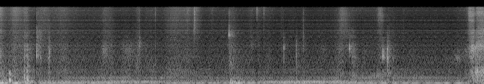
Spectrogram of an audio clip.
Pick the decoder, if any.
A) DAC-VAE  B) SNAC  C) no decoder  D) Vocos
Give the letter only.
A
